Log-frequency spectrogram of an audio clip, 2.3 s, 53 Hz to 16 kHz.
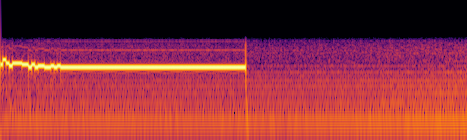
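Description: MFSK-64 digital data signal received on shortwave AM. Its stepping tones settle on one steady tone for about a second as the transmission ends. The tone cuts off suddenly, leaving a low hum and hiss from the receiver.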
